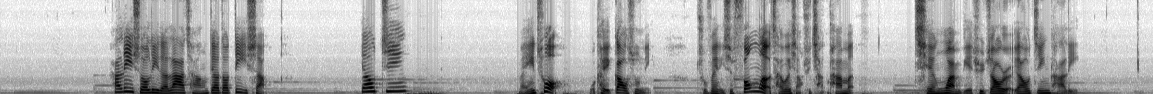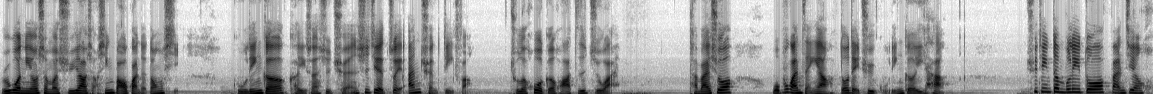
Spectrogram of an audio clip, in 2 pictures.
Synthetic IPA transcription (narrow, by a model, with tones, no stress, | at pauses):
xa˧˥li˥˩ʂo˧˥ʊli˨˩d̪ə˩la˥˩ʈ͡ʂʰɑ˧˥ŋt̪jɑ˥˧ʊt̪ɑ˥˧ʊt̪i˥˧ʂɑ̰˥˨˩ŋ | jɑ˥ʊt͡ɕi˥ŋ | me˧˥ɪt͡sʰwɔ˥˩wɔ˨˩kʰɤ˧˥i˨˩kɑ˥˧ʊsu˥˩nḭ˨˩˦ | ʈ͡ʂʰu˧˥˩fe˥ɪni˨˩ʂɻ̩˥˩fɤ˥ŋlə̰˨t͡sʰa˧ɪxwe˥˩ɪɕjɑ˨˩ŋt͡ɕʰy˥˩t͡ɕʰjɑ̰˨˩ŋt̪ʰa˥mə̰˨n | t͡ɕʰjɛ˥nwa˥˩npjɛ˧˥t͡ɕʰy˥˩ʈ͡ʂɑ˥ʊə̰˞˨˩jɑ˥ʊt͡ɕi˥nxʰa˧˥lḭ˥˩ | ɻu˧˥kwɔ˧˥˦ni˧˥jo˧˥ʊʂə˧˥nmə˧ɕy˥jɑ˥˩ʊɕjɑ˨˩ɕi˥npɑ˧˥ʊkwa̰˨˩ndə˩t̪ʊ˥ŋɕḭ˨ | ku˨˩li˧˥ŋkɤ˧˥kʰɤ˧˥i˨˩swa˥˧nʂɻ̩˥˩t͡ɕʰɥɛ̰˧˥nʂɻ̩˥˧t͡ɕjɛ˥˧t͡swe˥˩ɪʔa˥nt͡ɕʰɥɛ˧˥nd̪ə˧t̪ḭ˥˩fɑ̰˨˩˦ŋ | ʈ͡ʂʰu˧˥lə˧xwɔ˥˩kɤ˧˥xwa˧˥t͡sɹ̩˥ʈ͡ʂɻ̩˥wa̰˥˩ɪ | t̪ʰa˥˩pa˧˥ɪʂwɔ˥ | wɔ˨˩pu˥˩kwa˧˥nt͡sə˨˩njɑ˥˩ŋt̪o˥ʊt̪̬e˨˩ɪt͡ɕʰy˥˩kṵ˨˩lḭ˧˥ŋkɤ˧˥i˧˥xa̰˥˩n | t͡ɕʰy˥˩t̪ʰi˧˥ŋt̪ə˥˧ŋp̬u˧li˥˩t̪wɔ˥pa˥˧nt͡ɕjɛ˥˧nx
